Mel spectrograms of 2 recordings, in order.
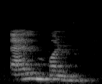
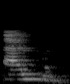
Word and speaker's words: almond: It's not almond. It's almond.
